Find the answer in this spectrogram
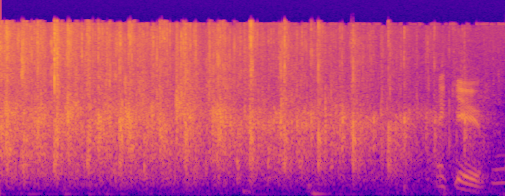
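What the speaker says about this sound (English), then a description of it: "let's clap really loud and welcome the gentleman on stage" An audience applauds to welcome a guest speaker onto the stage at a connected-car technology talk, a dense steady round of clapping that fades near the end as a voice begins speaking.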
